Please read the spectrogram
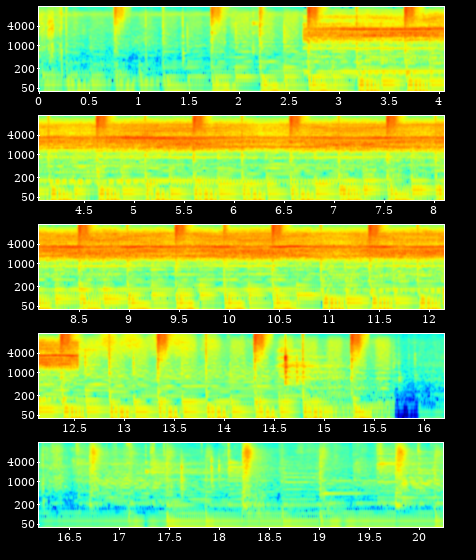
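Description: Background music with a steady beat throughout. From about three seconds in until about twelve and a half seconds, a Ryobi cordless orbital sander runs over lacquered timber, sanding off the old finish: a steady hiss with a thin high whine.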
